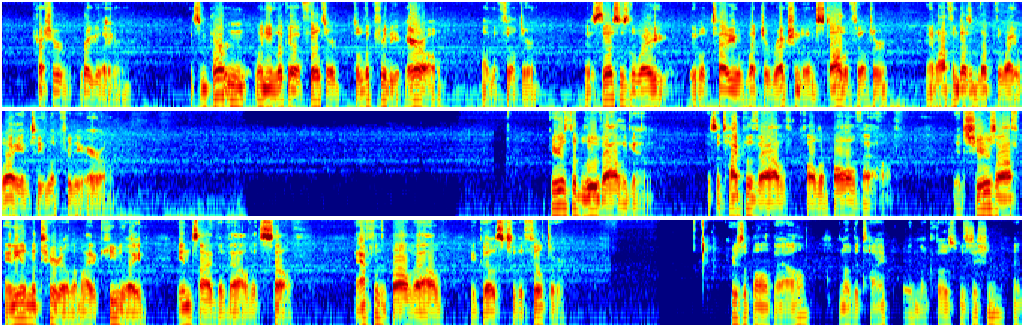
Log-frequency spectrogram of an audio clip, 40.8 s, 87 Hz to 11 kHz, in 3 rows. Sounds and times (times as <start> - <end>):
Speech: 0.4 - 1.8, 2.5 - 7.2, 7.8 - 15.2, 20.9 - 22.3, 23.0 - 25.6, 26.3 - 31.2, 31.9 - 34.8, 36.4 - 40.8.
